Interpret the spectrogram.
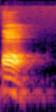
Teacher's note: पूरा खुल गया ना मुंह, आ खुल गया ना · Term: विवृत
